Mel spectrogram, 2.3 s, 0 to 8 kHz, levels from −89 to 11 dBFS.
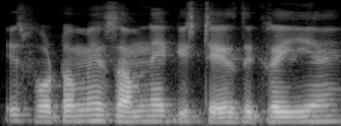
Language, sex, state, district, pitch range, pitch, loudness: Hindi, male, Uttar Pradesh, Shamli, 115-125 Hz, 125 Hz, -19 LUFS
